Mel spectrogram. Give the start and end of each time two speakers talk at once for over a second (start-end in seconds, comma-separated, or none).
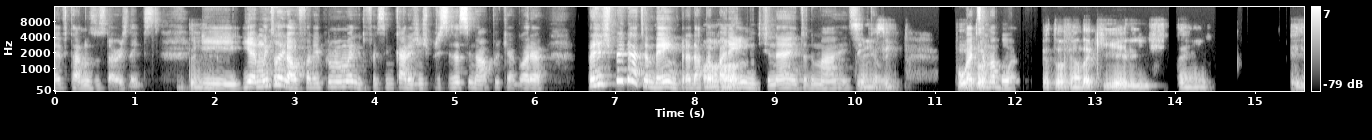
none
